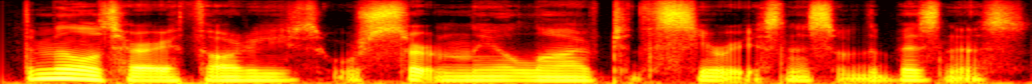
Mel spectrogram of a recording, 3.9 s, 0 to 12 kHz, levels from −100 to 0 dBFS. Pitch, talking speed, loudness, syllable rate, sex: 115 Hz, 185 wpm, -20 LUFS, 7.4 syllables/s, male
